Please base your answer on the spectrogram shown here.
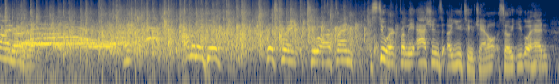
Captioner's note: applause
